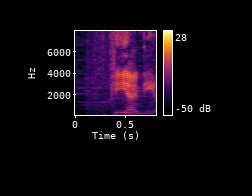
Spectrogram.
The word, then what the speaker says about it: Peony: chose to skip it peony okay that's how you pronounce the dude's name this thing's probably gonna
